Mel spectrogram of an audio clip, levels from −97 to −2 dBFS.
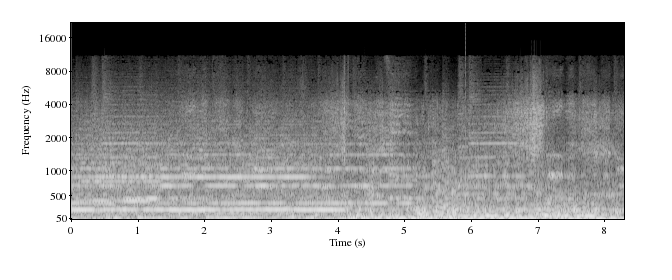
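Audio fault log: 5.91 s, block of digital silence: A tiny stretch of the sound drops to silence and returns at once. The gap lasts about 0.73 ms, short enough to fit a 32-sample block. It is too brief to hear as a hole. Instead it comes across as a tick or dip. The tick comes from the edges. The waveform drops straight to near silence and back with no fade, and those two abrupt steps spread energy across the spectrum.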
